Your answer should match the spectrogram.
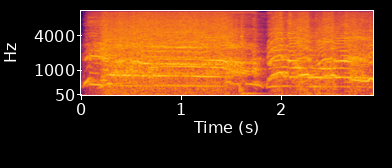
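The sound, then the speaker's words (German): A huge stadium crowd roars in celebration of a goal for Schalke in the 42nd minute, making it 1-0, a loud sustained wall of cheering and shouting that dips briefly before surging again, with a voice calling out over it. “Ähm, Tor für Schalke. Und das hört sich so an.”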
